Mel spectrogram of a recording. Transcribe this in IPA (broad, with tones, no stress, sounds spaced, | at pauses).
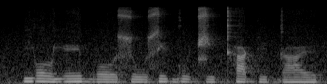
j o˦˨ ʊ̯ j e˦ b o˨ ʊ̯ sʰ u˨ sʰ i˦˨ ɡ u˦˨ t͡ɕ i˨ kʰ ä˦˨ k i˦˨ ɡ a˦ ɪ̯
